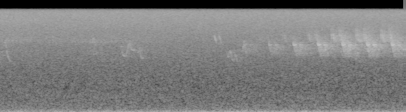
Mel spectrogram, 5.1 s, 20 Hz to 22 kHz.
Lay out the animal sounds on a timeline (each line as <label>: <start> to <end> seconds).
Red-eyed Vireo (Vireo olivaceus): 0.0 to 5.1 seconds
Ovenbird (Seiurus aurocapilla): 2.7 to 5.1 seconds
